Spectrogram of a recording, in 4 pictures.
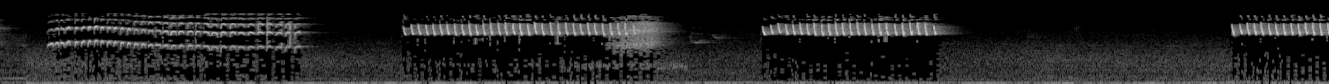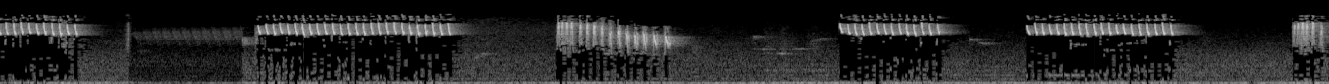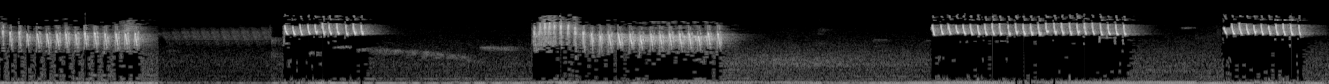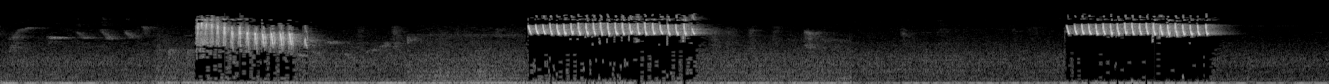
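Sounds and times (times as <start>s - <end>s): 
bird song trills: 0.0s - 3.3s, 4.0s - 9.6s, 12.3s - 18.2s, 18.8s - 20.2s, 21.2s - 25.3s, 26.2s - 28.2s, 29.0s - 34.0s, 35.9s - 38.1s, 38.8s - 43.3s, 44.8s - 47.1s, 50.5s - 52.3s.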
